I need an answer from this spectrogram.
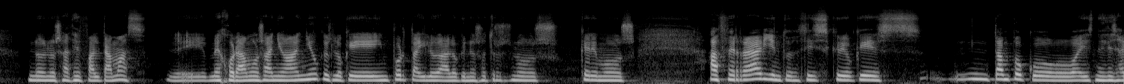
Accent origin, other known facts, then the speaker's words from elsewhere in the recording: Alfamén, Aragon, Spain; fuimos a la Virgen de Lagunas, que es un sitio de allí cerca de mi pueblo de Alfamén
